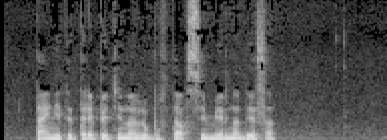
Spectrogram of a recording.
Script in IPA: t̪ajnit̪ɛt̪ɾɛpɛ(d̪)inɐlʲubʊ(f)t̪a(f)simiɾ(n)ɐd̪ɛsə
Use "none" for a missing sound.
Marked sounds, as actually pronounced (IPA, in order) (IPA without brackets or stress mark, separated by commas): t̪, f, f, n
